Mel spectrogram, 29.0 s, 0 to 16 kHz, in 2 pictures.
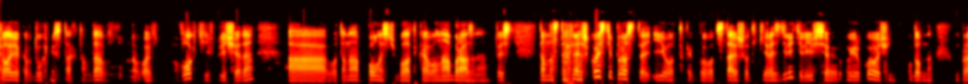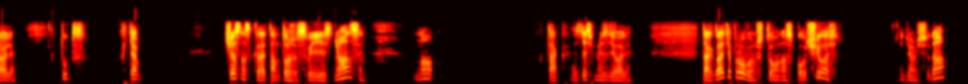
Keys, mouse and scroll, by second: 20.7 Tab, 26.7-29.0 drag, 27.5 right click.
